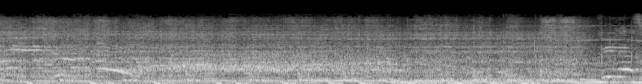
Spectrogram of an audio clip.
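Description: Live ska-punk band playing loud amplified rock with vocals, recorded from within the audience, with fans yelling and singing along.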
